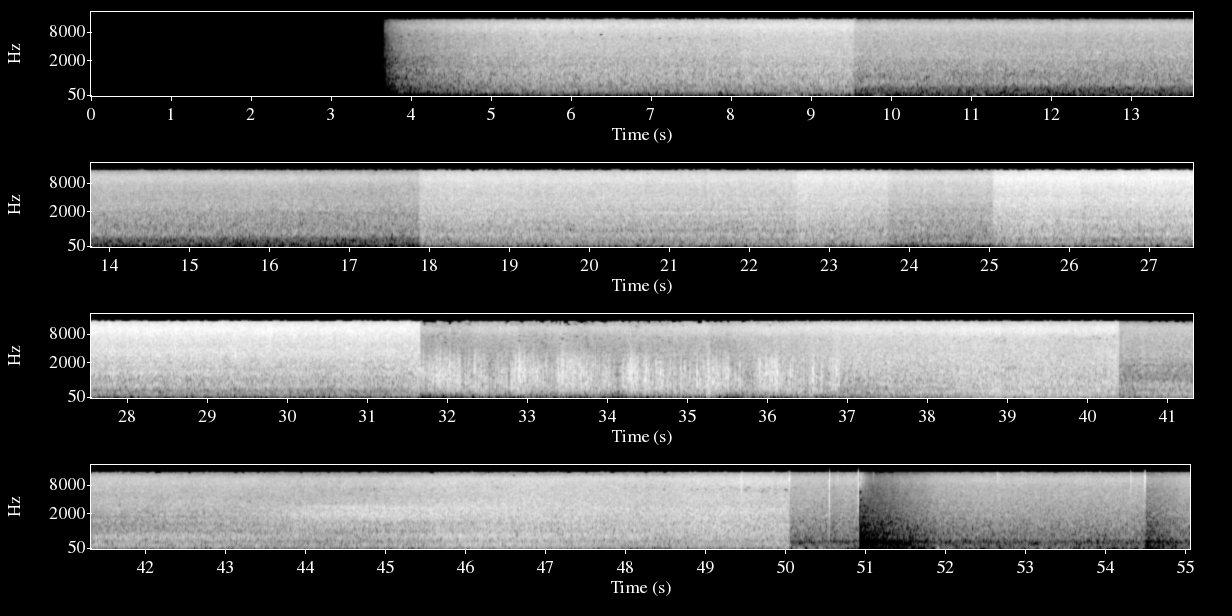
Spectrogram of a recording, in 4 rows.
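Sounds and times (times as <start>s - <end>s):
creek water running over rocks: 3.8s - 40.6s, 46.0s - 55.0s.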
